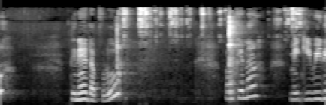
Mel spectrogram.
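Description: A woman's voice speaking two short phrases. In the gap between them a spatula scrapes faintly as it turns cooked rice in a pressure cooker.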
